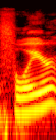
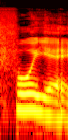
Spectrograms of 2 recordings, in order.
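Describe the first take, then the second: First: It is said with a North American pronunciation. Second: It is said with a non-American pronunciation. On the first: The speaker calls it wrong. "they'll say, "And I'll meet you in the foyer," which also, by the way, makes me want to lose my mind" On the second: The speaker calls it right. "It's foyer, you braying idiot"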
